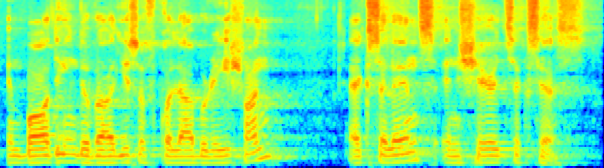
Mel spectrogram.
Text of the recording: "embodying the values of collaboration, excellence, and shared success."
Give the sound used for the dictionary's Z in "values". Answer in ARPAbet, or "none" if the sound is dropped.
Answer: S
